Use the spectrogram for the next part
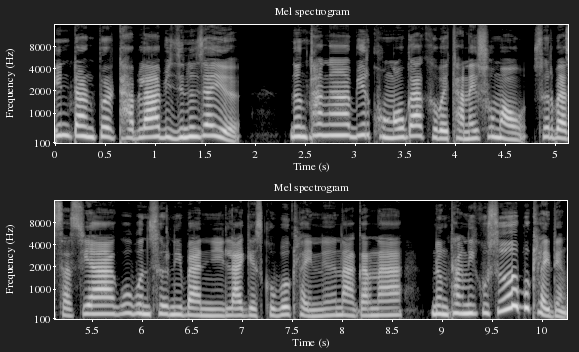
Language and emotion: Bodo, disgusted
